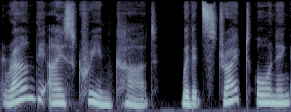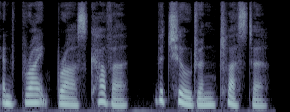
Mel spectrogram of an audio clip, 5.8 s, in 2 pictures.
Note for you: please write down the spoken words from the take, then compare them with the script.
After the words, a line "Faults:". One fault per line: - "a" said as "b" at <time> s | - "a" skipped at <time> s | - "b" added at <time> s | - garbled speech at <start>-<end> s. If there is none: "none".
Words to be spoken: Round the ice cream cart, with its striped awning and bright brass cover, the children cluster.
Round the ice cream cart, with its striped awning and bright brass cover, the children cluster.
Faults:
none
